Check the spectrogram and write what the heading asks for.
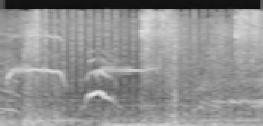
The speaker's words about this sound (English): While Gordon is walking with his wife and daughter, Barbara, they are suddenly surrounded by Falcone and his men. Bullets begin flying, and Barbara is kidnapped.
